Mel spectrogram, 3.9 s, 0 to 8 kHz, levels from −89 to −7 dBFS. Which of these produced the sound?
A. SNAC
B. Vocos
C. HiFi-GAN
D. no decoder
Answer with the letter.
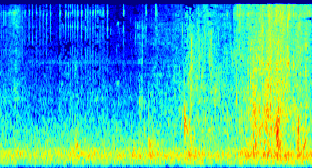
D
